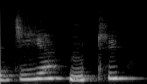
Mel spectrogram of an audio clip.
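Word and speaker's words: geometry: से ज हो गया तो जिया हो जाएगा जिया मेट्री ज्योमेट्री मींस रेखागणित होता है ज्योमेट्री मींस तो यहां पर इ ओ का उच्चारण या या की धवनी में है नेक्स्ट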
